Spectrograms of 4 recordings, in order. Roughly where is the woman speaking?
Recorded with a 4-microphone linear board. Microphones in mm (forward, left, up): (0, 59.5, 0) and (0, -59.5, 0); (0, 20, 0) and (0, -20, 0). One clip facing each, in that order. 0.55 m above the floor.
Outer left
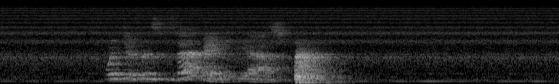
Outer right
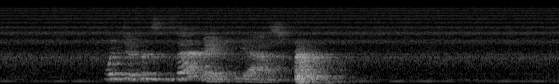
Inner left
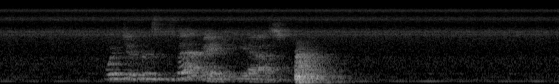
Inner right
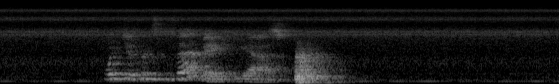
Centre.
